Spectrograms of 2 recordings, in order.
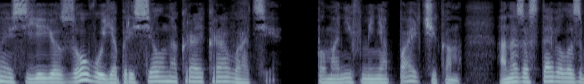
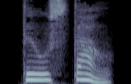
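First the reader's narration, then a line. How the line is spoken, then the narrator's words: Soft. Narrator (Russian): мягко сказала она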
